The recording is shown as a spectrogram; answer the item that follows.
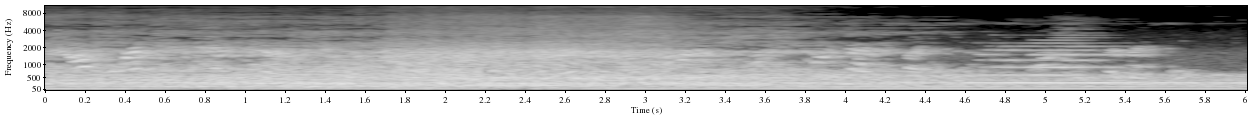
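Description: Passenger train coaches rolling past along a station platform: a steady, loud rumble, with a brief high-pitched tone about five seconds in.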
